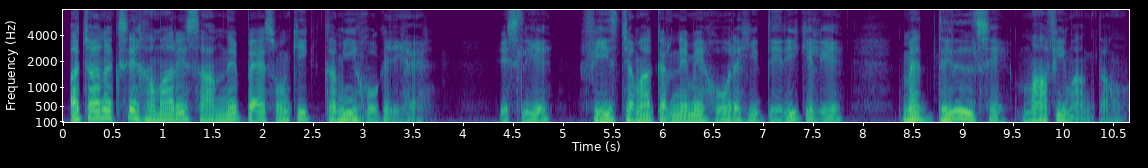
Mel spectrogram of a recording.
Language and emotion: Hindi, sad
